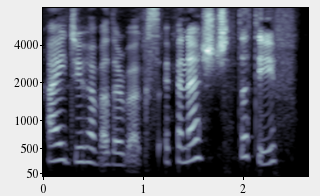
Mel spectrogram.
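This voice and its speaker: A woman's voice: high voice, moderate pace, sharp tone, no room sound, clean studio sound. A woman in her thirties or forties, a podcast co-host chatting casually and animatedly about books she has read. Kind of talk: casual book chat.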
